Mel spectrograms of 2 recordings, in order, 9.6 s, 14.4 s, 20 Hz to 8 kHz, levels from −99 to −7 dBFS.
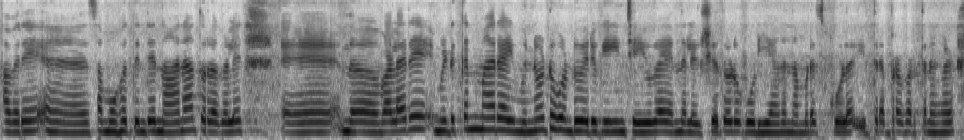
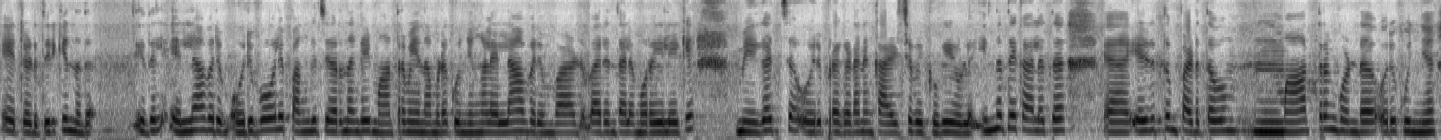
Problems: none marked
